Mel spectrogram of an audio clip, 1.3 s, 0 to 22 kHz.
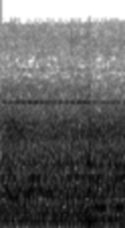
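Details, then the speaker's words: Elevator after knocking guide liners were replaced and blown fuses were replaced with calibrated 3 A wire and resoldered; a steady, even running hum with no knocks, running normally. "Ну всё, тут я всё запаял, всё красиво, предохранители поставил, всё ездит, всё работает."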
